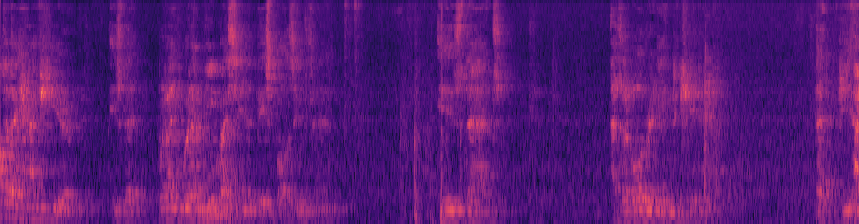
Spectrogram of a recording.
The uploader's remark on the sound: This Audio is courtesy of Seattle Town Hall Taped Live. The Forum.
